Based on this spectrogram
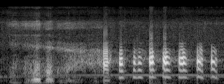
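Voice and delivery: very high, shrill cackle; eerie high-pitched laughter; frightening ghost cackle. A narrator's reading. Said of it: "sambil tertawa".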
